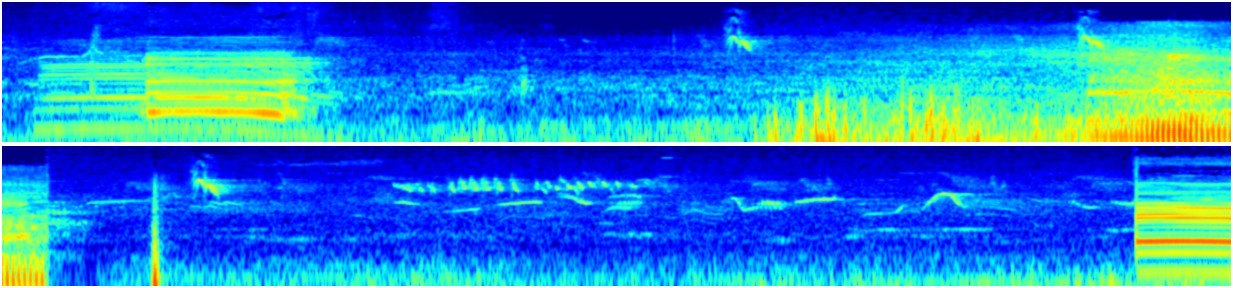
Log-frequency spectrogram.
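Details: Cattle being herded into a farm pen, a long, deep, harmonic moo at the start and another at the very end, with a rumbling, noisy stretch between and scattered bird chirps in the background.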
